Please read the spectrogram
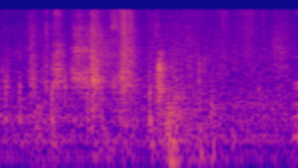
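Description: Rustling and a few soft knocks from a hand-held camera being handled close against a sweater.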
